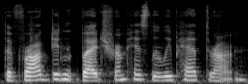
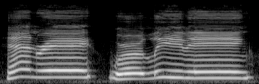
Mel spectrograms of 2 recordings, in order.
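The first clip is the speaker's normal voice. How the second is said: high, loud, slow call; 6 semitones higher, 6 dB louder, much slower than usual. A narrator's reading. Mom calls Henry to leave, loud and drawn out. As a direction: call across the creek. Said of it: "Mom called".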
